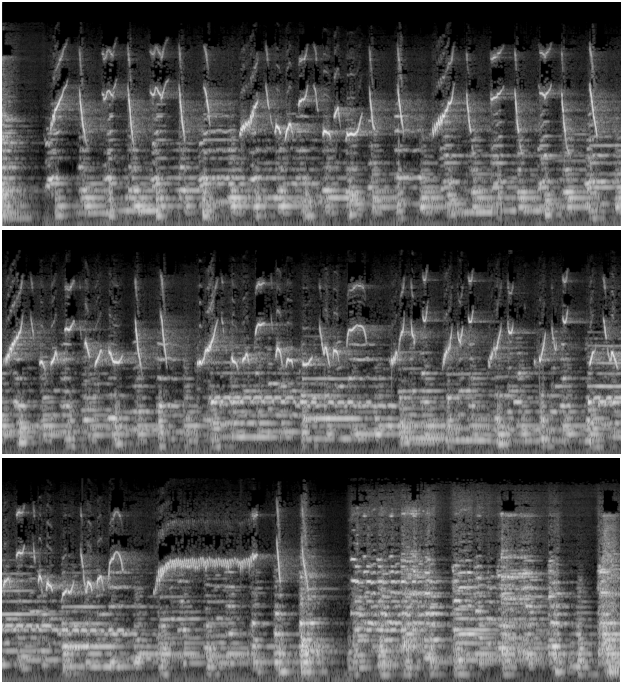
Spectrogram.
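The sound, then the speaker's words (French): Loud whistling imitates birdsong in quick rising chirps and trills, repeated in a steady rhythm over busy instrumental accompaniment, shifting to a denser flurry near the end. “Aussi en passant sous les branches des arbres de nos beaux jardins, la semaine ainsi que les dimanches, je répète leur gai refrain, sifflant comme près des ormeaux, étant le copain des oiseaux.”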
